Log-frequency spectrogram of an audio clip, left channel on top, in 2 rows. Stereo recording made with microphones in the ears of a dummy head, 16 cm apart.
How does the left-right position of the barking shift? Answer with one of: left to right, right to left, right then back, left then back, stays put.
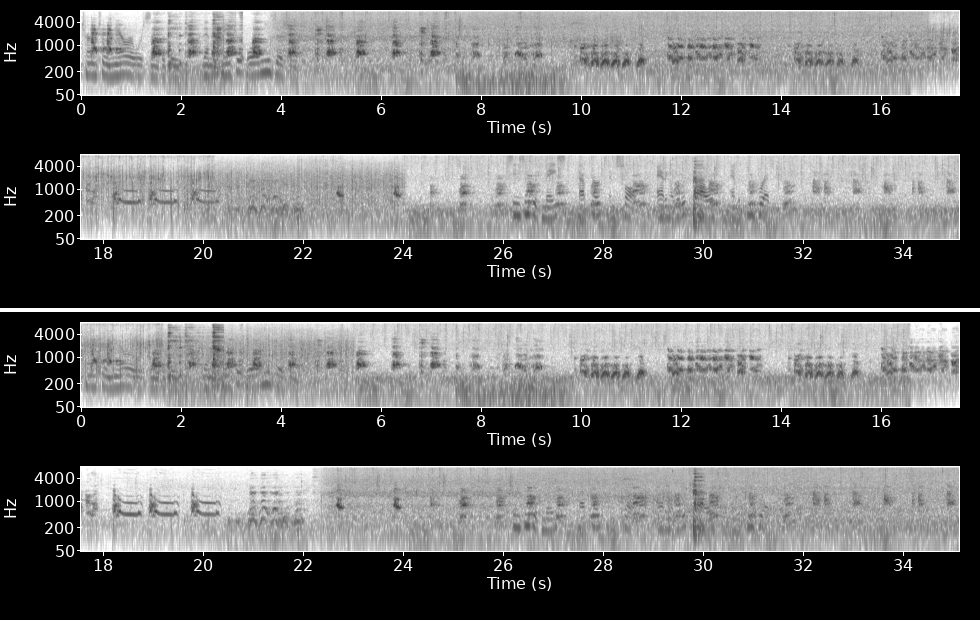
left to right.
